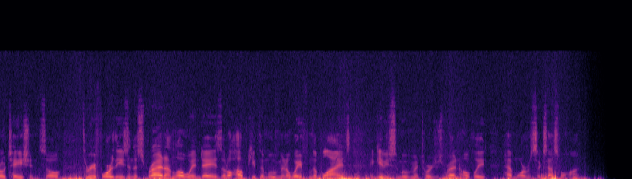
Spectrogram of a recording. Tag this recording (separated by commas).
Speech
